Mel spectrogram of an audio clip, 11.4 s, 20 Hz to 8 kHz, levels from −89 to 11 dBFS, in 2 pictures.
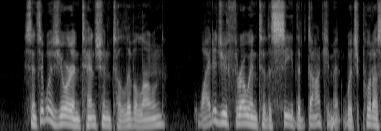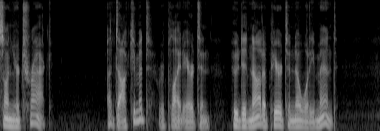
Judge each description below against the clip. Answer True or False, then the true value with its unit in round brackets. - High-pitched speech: False (115 Hz)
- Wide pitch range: False (5.0 semitones)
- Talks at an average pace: True (190 wpm)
